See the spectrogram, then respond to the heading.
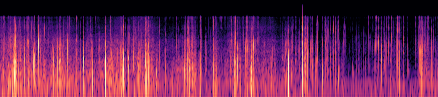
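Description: A small, clear, empty plastic zip-lock bag is held over the top of a microphone and squeezed and crinkled with fingertips and nails. This makes dense, dry crackling and sharp crinkly snaps that sound like rain pattering on a surface. Quick bursts of crackle come one after another, with quieter gaps between them.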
